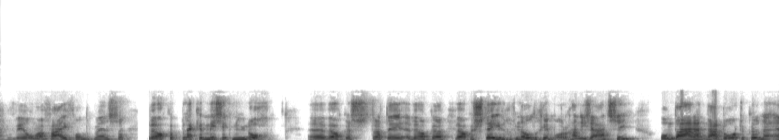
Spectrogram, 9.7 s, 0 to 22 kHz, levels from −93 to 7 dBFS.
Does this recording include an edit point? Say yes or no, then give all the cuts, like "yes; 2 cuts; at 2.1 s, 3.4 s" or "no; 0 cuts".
yes; 3 cuts; at 1.7 s, 5.7 s, 6.4 s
